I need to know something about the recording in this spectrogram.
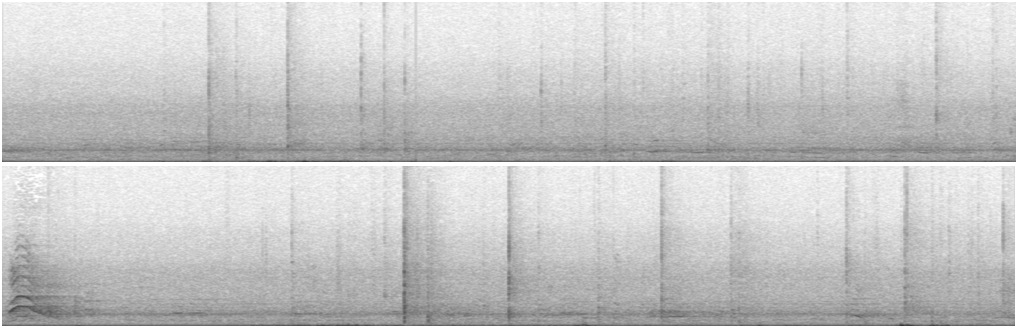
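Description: Shoes squeak on a court floor as players move quickly.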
